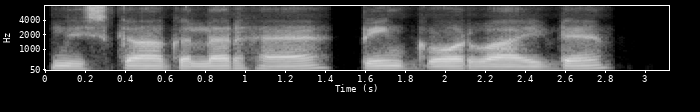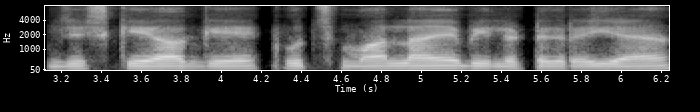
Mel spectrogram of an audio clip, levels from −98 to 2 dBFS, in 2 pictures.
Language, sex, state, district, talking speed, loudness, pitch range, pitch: Hindi, male, Rajasthan, Bikaner, 135 wpm, -18 LUFS, 110-115 Hz, 110 Hz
